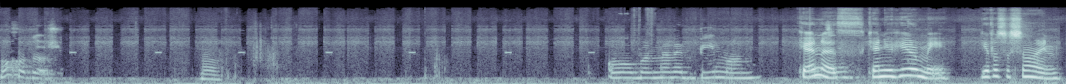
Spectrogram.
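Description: A young woman speaks into a microphone.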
